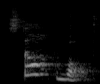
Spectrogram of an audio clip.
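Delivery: loud innocent tone. A narrator's reading. Ethel feigning innocence to needle Mildred, loud. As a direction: play dumb, loud and wide-eyed. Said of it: "exclaimed Ethel loudly in an innocent tone".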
